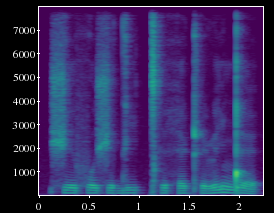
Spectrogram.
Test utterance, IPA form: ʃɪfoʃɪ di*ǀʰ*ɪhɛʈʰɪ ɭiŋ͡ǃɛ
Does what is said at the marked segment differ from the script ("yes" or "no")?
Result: no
